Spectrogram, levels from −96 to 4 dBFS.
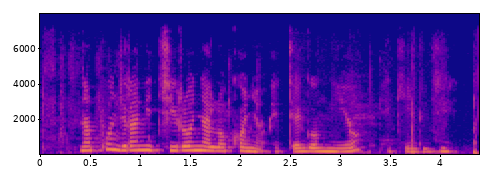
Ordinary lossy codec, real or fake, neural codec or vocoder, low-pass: none; real; none; 7.2 kHz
